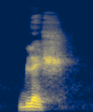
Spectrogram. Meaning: 1. soft, pliable 2. ugly 3. bad
- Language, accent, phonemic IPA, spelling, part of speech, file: French, France, /blɛʃ/, blèche, adjective, LL-Q150 (fra)-blèche.wav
